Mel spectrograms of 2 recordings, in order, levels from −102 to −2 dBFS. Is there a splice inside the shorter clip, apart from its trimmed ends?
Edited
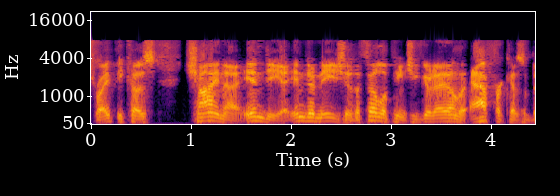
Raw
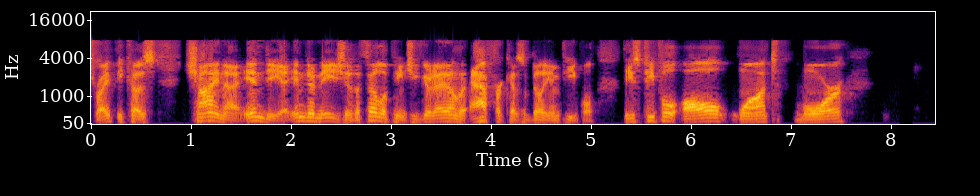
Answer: no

